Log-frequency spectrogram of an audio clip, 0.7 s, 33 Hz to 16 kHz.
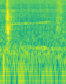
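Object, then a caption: Car body panel, fiber composite. Two quick, dull knocks on a fiber composite body panel of a 2019 Aston Martin V8 Vantage, knocked right after a metal panel for comparison. The knocks are low and muffled, centred around 100 Hz, with little bright ring, then fade into a quiet background. The panel is identified as fiber composite rather than metal.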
